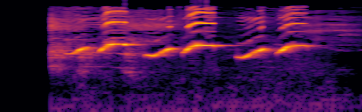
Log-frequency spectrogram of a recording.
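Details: Chinese hwamei song intended to set other birds answering and singing: starts abruptly, then runs through clear upward-slurred whistles in low-high pairs, three or four pairs in a row, with a soft low hum beneath.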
